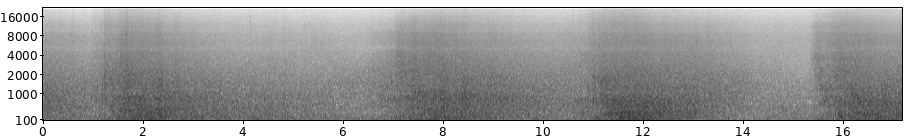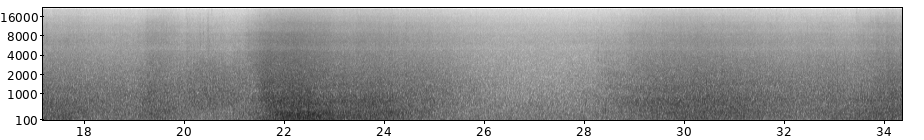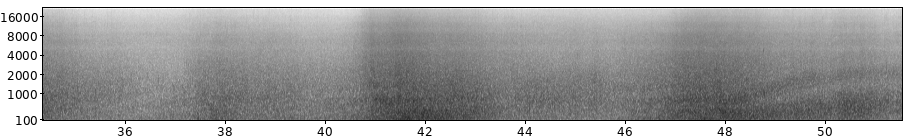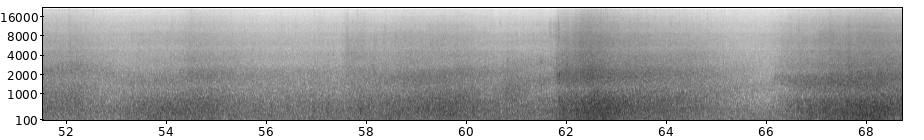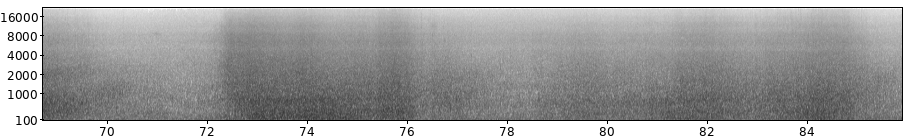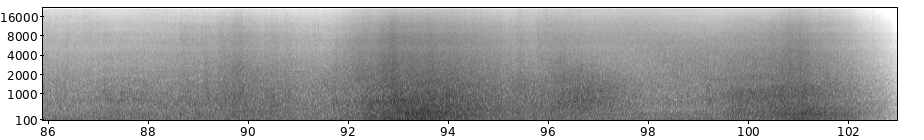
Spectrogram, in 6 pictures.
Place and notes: Waves and tides, Small beach
Zoom H6 + Rode NT4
